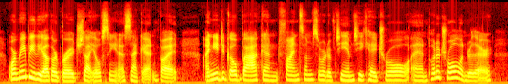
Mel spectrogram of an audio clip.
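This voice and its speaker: A woman's medium-pitched voice with vocal fry and lively intonation at a fairly quick pace, on a very clean recording with a silent background. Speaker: gaming YouTuber. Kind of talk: gameplay commentary. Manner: casual, joking.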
